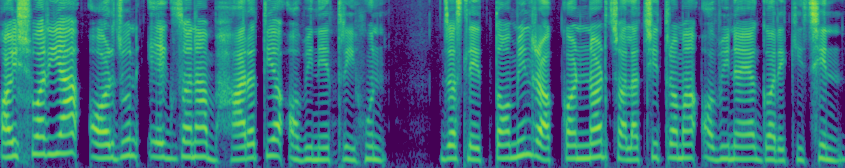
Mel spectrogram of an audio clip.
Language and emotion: Nepali, neutral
